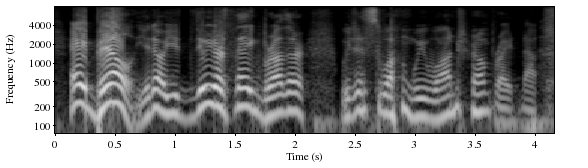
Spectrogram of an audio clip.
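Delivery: loud, high mock voice telling Bill he's free to go; mock crowd voice. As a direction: play the crowd shouting a cheerful okay to Bill. Voicing people talking to Bill.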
